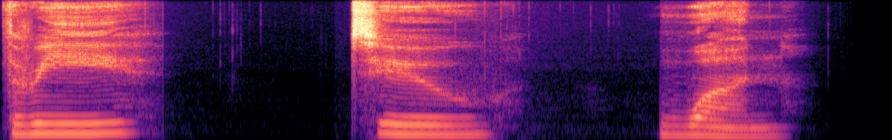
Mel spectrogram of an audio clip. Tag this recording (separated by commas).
Female speech, Speech, Human voice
